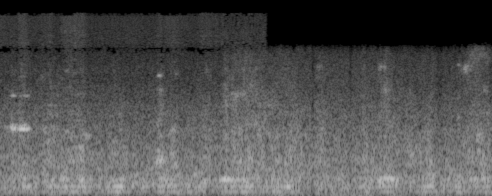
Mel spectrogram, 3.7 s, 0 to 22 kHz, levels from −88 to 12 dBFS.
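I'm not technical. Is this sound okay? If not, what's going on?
No. From 1.68 s onward, a call bitrate drop starves the encoder of data, so the speech turns rough and muffled, losing its crispness.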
